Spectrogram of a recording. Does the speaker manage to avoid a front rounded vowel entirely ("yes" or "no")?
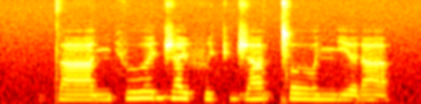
yes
